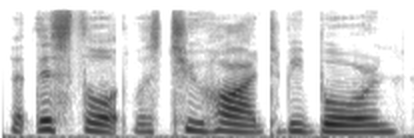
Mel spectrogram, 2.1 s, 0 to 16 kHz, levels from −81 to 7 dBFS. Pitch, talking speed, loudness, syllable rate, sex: 195 Hz, 260 wpm, -16 LUFS, 5.2 syllables/s, female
